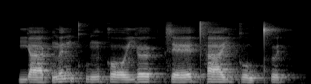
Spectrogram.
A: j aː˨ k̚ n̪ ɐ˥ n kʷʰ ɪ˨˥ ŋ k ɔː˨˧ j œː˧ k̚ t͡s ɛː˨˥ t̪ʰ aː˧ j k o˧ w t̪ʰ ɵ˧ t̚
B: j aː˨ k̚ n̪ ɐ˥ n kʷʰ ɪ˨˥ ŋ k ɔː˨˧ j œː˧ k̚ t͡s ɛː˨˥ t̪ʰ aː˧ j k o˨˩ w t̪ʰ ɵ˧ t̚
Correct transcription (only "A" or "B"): B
